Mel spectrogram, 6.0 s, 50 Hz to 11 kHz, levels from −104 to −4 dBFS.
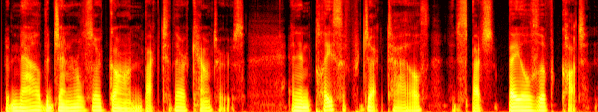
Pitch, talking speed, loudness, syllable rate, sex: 100 Hz, 200 wpm, -22 LUFS, 5.8 syllables/s, male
